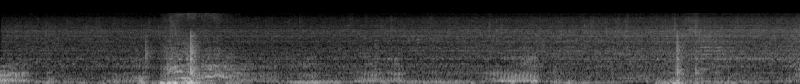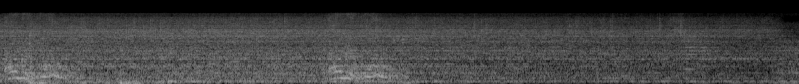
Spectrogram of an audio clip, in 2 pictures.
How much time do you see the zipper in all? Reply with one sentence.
You can hear the zipper for 3 seconds altogether.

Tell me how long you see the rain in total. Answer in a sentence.
The rain can be heard for 16 seconds in total.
